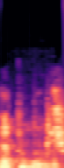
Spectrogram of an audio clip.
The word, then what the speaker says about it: Patalas: With this process, there was a 30-year sequence of time in which people like Patalas, am I pronouncing that correctly? Patalas, yeah.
